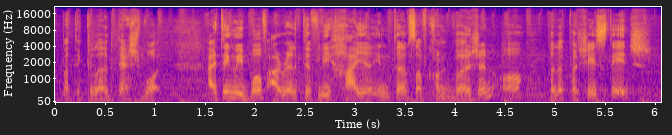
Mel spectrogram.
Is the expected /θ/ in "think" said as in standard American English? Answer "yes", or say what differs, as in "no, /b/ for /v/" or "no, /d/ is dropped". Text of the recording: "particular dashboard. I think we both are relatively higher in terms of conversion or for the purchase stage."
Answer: no, /t/ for /θ/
